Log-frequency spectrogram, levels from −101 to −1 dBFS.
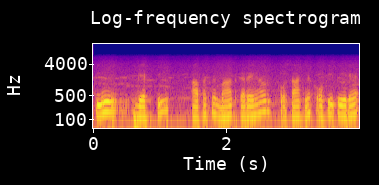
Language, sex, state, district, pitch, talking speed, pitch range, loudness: Hindi, male, Chandigarh, Chandigarh, 120 Hz, 195 wpm, 115-135 Hz, -16 LUFS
